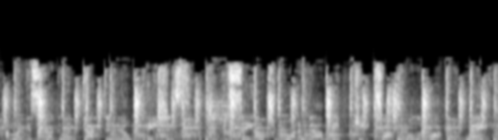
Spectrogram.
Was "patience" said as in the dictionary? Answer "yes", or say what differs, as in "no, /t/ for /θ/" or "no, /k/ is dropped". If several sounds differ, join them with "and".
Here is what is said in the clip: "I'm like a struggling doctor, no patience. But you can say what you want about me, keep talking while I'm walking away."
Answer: yes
